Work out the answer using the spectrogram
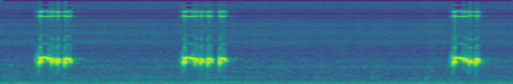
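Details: Local zebra dove lure song for provoking answers from other doves: three short rolling cooing phrases spaced about two and three seconds apart, with soft low background hum.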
